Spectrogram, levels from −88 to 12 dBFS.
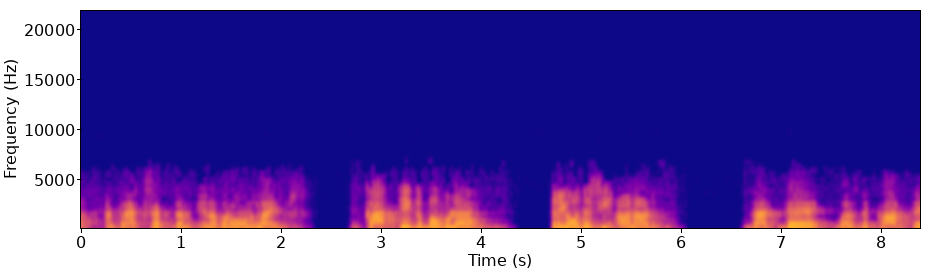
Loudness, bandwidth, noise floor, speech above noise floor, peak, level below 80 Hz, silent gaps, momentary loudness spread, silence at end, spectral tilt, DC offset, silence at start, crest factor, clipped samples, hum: -14 LUFS; 5.4 kHz; -80 dBFS; 67 dB; 0 dBFS; -42 dBFS; none; 9 LU; 0 s; -9 dB/octave; under 0.1%; 0 s; 14 dB; under 0.1%; none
